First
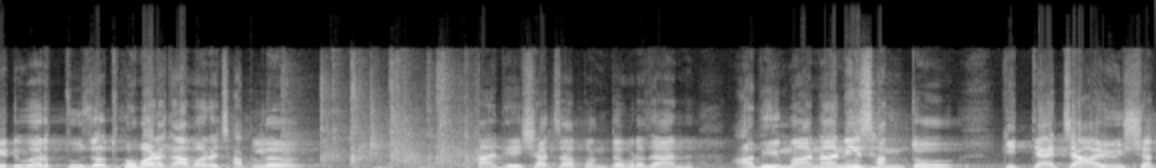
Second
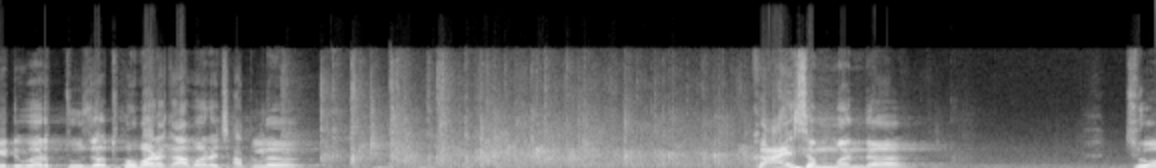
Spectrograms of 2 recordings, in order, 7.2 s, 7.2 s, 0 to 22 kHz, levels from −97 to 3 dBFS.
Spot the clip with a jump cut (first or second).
first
